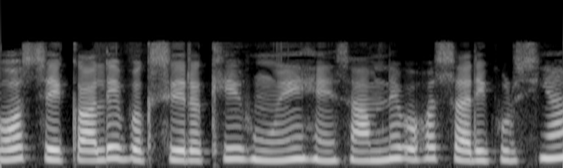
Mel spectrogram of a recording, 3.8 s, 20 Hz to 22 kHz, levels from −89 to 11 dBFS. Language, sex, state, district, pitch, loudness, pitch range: Hindi, female, Punjab, Pathankot, 235 Hz, -16 LUFS, 225-255 Hz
